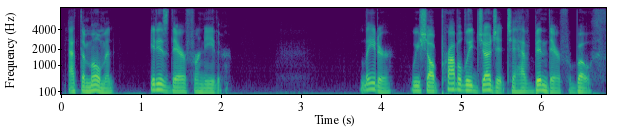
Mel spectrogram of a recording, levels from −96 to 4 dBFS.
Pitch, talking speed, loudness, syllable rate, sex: 115 Hz, 175 wpm, -21 LUFS, 6.3 syllables/s, male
